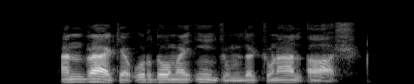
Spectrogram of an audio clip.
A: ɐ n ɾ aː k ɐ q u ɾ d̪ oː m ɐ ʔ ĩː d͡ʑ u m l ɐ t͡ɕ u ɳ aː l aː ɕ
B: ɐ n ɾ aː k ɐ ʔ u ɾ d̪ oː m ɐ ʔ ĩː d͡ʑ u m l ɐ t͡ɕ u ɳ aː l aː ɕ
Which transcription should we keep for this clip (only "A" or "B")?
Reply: B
